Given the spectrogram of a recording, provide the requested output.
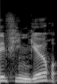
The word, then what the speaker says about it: Effinger: Et ça s'appelle Les Effinger, Comment ça s'écrit?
